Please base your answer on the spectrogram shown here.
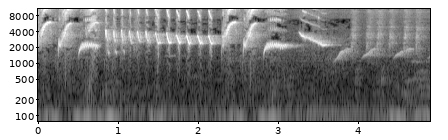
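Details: Songbird delivering a loud song meant to provoke rival birds: varied whistled notes and sweeping slurs, then a fast rapid-fire run of sharp repeated chips, and falling whistles at the end, over a low steady hum.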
